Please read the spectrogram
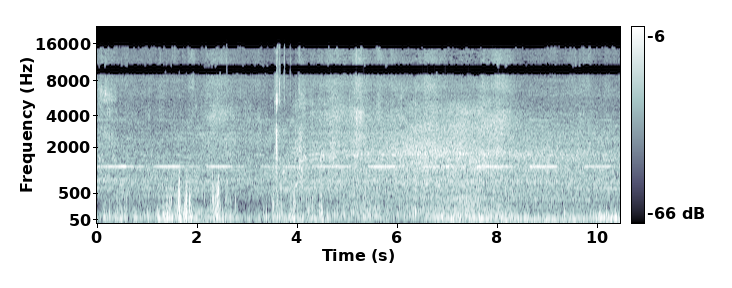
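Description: A heavy-equipment reversing alarm beeping evenly, a little more than once a second, over the low running of diesel machinery. A single sharp click sounds about three and a half seconds in.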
